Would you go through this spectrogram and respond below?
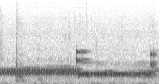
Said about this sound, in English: Hey, the dial tone.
